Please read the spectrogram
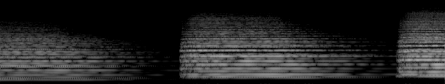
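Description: Spitfire Audio Abbey Road One Thematic Trumpets, a sampled trumpet ensemble, playing marcato chords. A held chord fades away, then a new accented chord comes in just under two seconds in and dies away.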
